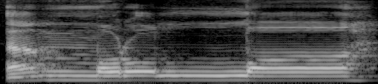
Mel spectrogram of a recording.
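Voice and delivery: "أمر الله" chanted slowly with full, heavy ra and lam; slow tajweed "أمر الله", both ra and lam emphatic. Shown as a demonstration. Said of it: "الراء راح أنطقها مفخمة".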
